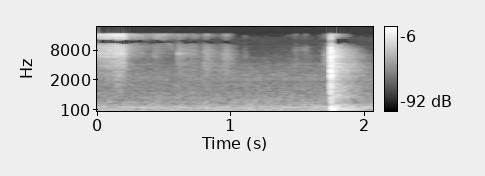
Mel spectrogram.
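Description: Cardboard can of refrigerated Grands biscuit dough bursting open at its seam as the paper wrapper is peeled: a single sharp "confetti pop" near the end, after a quiet stretch.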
